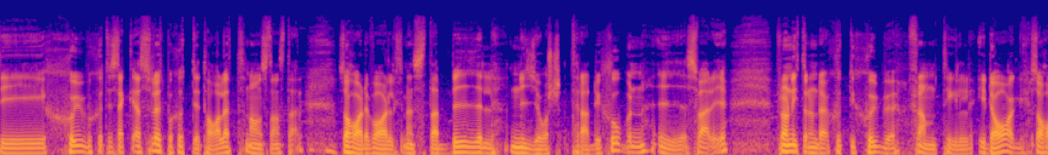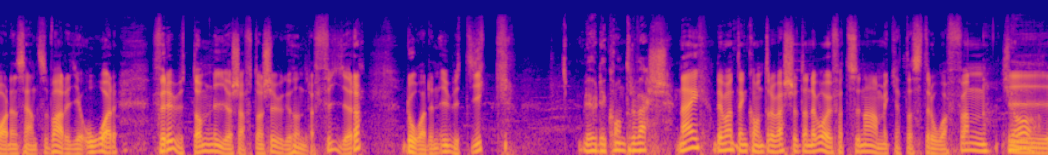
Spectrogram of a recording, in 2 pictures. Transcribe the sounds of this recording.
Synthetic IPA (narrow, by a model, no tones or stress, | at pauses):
t̪ːɪɧʉ̟ːɧɵt̪ːɪsɛksɛslʉ̟ːt̪pɔɧɵt̪ːɪt̪ʰɑːlət̪nɔnst̪ansd̪æ̰ːɾsɔɦaɖɛvɑːɾɪt̪lɪksɔmɛnst̪abiːlnyːoːʂt̪ʰɾa̰d̪ɪɧuːnɪsvæ̰ɾjəfɾʔɔnːɪt̪ːnhɵnd̪ɾaɧɵt̪ːɪɧʉ̟ːfɾamːt̪ʰɪlɪd̪ɑːɡsɔɦaɖɛnsɛ̰nt̪svaɾjə̰ʔoːɾfœɾʉ̟ːt̪ɔmnyːoːʂa̰ft̪ɔnɕʉ̟ːɡəɦɵnd̪ɾʔa̰fyːɾa | d̪ɔd̪ɛnʉ̟ːt̪ʰjɪkː | blɛvd̪ɛkʰɔnt̪ɾʊvæʂnɛjd̪ɛvaɾɪnt̪əɛnkʰɔnt̪ɾʊvæʂʉ̟ːt̪and̪ɛvaɾjɵfœɾat̪sɵnaːməkʰat̪ast̪ɾoːfənɪ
